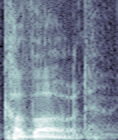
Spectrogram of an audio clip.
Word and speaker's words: kavod: I know there's a B, but it's pronounced kavod, okay?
